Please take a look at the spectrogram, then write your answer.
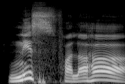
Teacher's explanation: या नियम में हमारे था कि फ विसर्ग के बाद में आ रहा हो तो विसर्ग जो है वो मूर्धन्य स में परिवर्तित हो जाएगा, रूप बनेगा निष्फलः।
